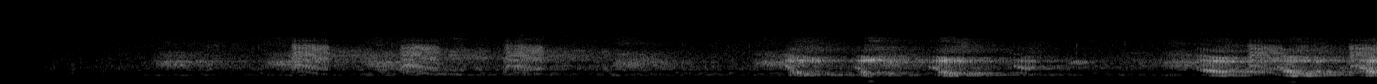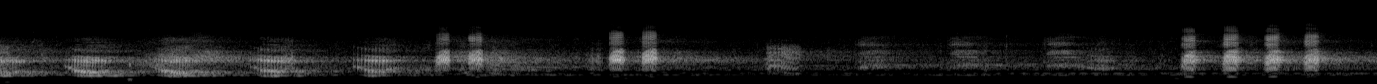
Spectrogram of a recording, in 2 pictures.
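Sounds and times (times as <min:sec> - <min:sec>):
common ravens in Schorfheide: 0:01.4 - 0:27.5.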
